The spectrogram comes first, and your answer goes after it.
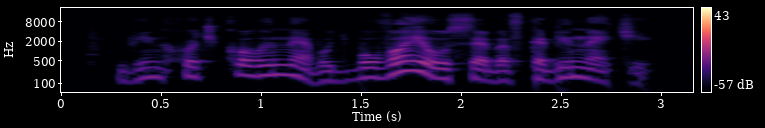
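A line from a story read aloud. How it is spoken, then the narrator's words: Sudden whisper. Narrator (Ukrainian): раптом прошепотіла Герміона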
